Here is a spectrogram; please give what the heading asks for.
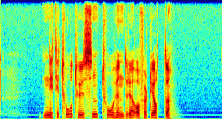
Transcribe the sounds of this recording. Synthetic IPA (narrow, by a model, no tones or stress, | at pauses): nɪt̪ɪt̪ʰuːt̪ʰʉːsn̩t̪ʰuːɦʉnd̪ɾəʔoːfœʈɪɔt̪ə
